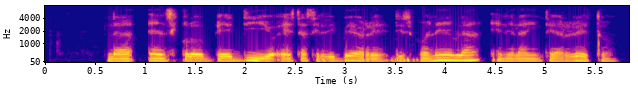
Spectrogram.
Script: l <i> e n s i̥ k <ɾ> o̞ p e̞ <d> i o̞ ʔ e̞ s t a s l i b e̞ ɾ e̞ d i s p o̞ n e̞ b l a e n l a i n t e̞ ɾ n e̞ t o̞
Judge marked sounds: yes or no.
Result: no, no, yes

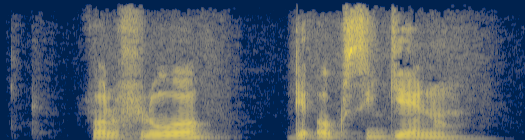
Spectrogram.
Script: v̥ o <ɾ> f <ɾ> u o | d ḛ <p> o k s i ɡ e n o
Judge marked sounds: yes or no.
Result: no, no, no

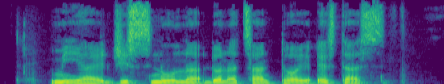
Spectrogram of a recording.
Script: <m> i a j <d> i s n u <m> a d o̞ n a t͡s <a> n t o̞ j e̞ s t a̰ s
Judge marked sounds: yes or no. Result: yes, no, no, yes

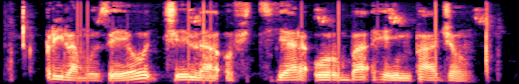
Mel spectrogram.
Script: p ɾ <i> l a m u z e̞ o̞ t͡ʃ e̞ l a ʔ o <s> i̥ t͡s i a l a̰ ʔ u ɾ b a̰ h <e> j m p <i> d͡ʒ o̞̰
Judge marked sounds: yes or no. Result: yes, no, yes, no

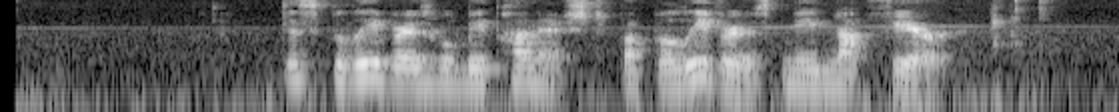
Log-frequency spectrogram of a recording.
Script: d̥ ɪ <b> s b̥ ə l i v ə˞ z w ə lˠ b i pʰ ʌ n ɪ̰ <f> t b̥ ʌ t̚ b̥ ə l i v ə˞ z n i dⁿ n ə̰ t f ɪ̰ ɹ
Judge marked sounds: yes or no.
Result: no, no

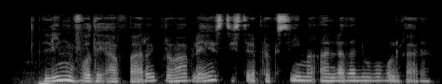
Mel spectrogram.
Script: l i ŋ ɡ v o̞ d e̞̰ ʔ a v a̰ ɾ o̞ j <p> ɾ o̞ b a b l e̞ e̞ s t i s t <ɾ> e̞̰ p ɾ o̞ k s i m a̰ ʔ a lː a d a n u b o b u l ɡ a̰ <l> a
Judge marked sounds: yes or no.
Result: yes, yes, no

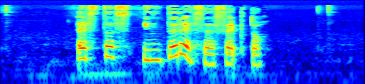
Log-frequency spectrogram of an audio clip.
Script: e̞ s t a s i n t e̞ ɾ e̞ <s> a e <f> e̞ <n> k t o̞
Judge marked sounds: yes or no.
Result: yes, yes, no

